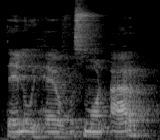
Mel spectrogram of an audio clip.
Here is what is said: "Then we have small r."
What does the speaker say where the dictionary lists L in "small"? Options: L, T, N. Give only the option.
N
